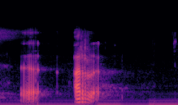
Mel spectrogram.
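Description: A man's voice making two short hesitation sounds, 'uh', a pause in his speech.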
